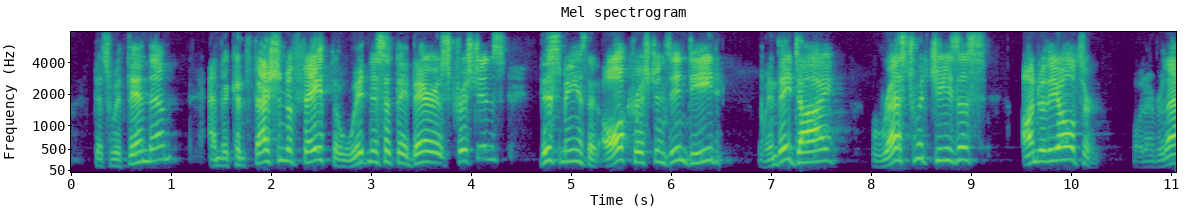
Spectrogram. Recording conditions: large echoing room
